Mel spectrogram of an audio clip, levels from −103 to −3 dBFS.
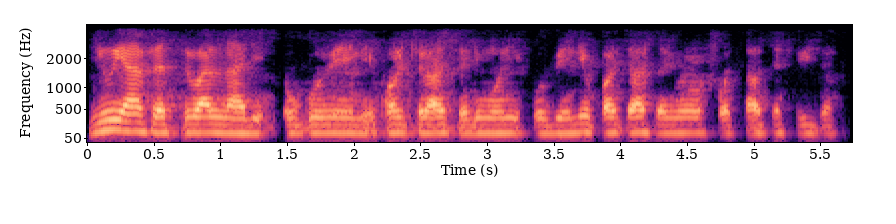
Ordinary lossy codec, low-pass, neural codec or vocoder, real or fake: none; 3.6 kHz; none; real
